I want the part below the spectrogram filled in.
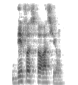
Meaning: dephosphorization
- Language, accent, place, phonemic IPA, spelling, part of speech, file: French, France, Lyon, /de.fɔs.fɔ.ʁa.sjɔ̃/, déphosphoration, noun, LL-Q150 (fra)-déphosphoration.wav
